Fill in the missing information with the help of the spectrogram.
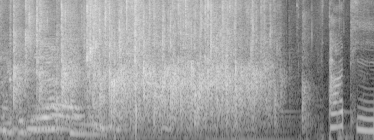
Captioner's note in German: Klatschen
